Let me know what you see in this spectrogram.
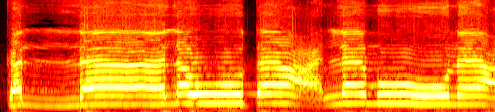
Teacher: यहाँ कौफ को पुर पढ़ेंगे, हुर्फ मुस्तालिया में से है, और आइन की अदायगी वस्ते हल्क से करेंगे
